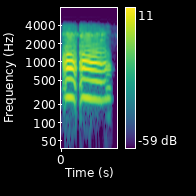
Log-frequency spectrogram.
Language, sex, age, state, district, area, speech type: Assamese, female, 18-30, Assam, Goalpara, urban, conversation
